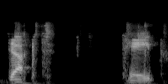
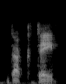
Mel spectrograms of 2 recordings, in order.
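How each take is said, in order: First: The T at the end of duct is pronounced. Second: The word sounds like duck, with no T. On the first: "It is duct tape" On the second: "It will sound like duck, quack, quack, duct tape. We just don't pronounce the T"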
